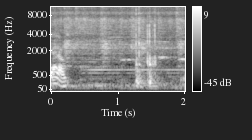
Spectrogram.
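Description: A metal spoon scraping and clicking against a plastic container of cooked meat strips, with a short cluster of clicks about a second and a half in, over faint background music.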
